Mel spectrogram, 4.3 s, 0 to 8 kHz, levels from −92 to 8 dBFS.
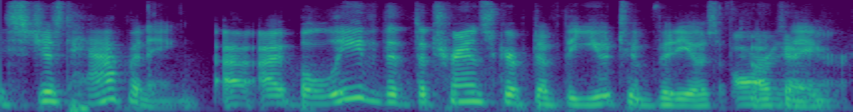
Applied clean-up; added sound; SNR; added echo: neural mask model DeepFilterNet 3.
